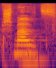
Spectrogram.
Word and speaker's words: Schmalz: Est-ce que je prononce bien son nom? Tout à fait, Schmalz, oui.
